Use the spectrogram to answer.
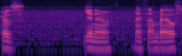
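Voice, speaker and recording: A man chats casually while streaming a game, taking his time with each phrase. His talk comes in low-key fragments and mumbled asides. The audio is dull and lo-fi, with some noise behind him. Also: completely flat delivery, takes it slowly. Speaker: gaming streamer. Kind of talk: casual live gameplay commentary. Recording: dull lo-fi audio, noisy background.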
